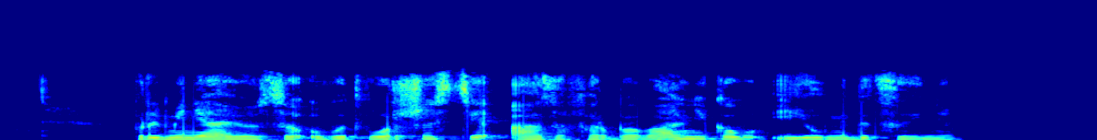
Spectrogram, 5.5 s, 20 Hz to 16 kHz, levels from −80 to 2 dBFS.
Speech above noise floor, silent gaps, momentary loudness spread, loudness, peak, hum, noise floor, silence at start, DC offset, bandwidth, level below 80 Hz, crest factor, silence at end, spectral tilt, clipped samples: 50 dB; none; 7 LU; -37 LUFS; -20 dBFS; none; -88 dBFS; 0.2 s; under 0.1%; 8 kHz; -70 dBFS; 20 dB; 0.7 s; -4.5 dB/octave; under 0.1%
